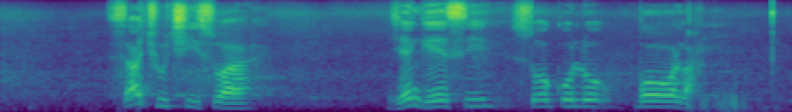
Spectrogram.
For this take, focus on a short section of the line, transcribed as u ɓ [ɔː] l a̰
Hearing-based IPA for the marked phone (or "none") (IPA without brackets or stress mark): ɔː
